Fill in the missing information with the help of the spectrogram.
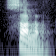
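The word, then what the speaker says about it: solemn: एम एन कॉलम कॉलम एस ओ एल ई एम एन सोलम तो सोलमन नहीं पढ़ना कॉलमन नहीं पढ़ना डेमन नहीं पढ़ना ठीक है क्योंकि एन तो साइलेंट है अब बात कर लेते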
